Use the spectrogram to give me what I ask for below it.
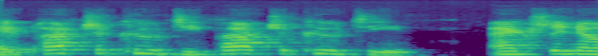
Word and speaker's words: Pachacuti: akuti his name is fun to say a Pachacuti Pachacuti i actually know how to say this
